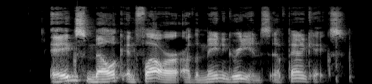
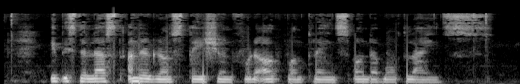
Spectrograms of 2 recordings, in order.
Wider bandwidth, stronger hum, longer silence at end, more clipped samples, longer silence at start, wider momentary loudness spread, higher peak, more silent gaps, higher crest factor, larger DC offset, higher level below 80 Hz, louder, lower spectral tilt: first, 16.5 kHz vs 12 kHz; neither; about the same, 0.3 s vs 0.3 s; neither; first, 0.5 s vs 0.1 s; second, 9 LU vs 12 LU; about the same, 0 dBFS vs 0 dBFS; neither; about the same, 18 dB vs 16 dB; neither; second, -58 dBFS vs -46 dBFS; about the same, -16 LUFS vs -15 LUFS; about the same, -3 dB/octave vs -3.5 dB/octave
